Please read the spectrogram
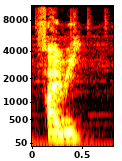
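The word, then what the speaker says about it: Fivio Foreign: Después pasó también esto de que le dispararon a Fibio Foreign, creo que, creo que se dice así, no sé si es Fibio o Fibio, pero es uno que era amigo de Pop Smoke. – Sí, Fibio.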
